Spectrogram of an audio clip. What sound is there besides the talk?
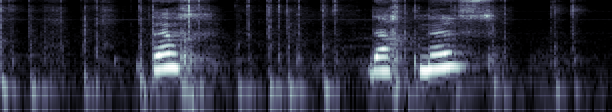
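typing a password on a computer keyboard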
